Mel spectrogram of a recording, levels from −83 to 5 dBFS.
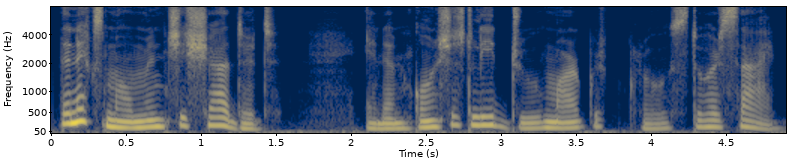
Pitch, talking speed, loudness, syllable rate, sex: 150 Hz, 160 wpm, -20 LUFS, 5.4 syllables/s, female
